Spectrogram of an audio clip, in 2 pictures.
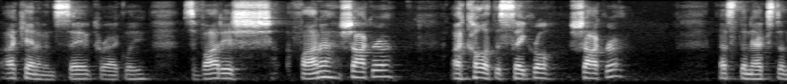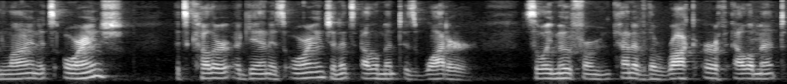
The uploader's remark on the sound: If the sound is too low, let me know.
